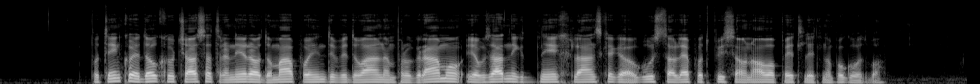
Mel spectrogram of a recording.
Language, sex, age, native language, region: Slovenian, male, 18-29, Slovenian, Central Slovenia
